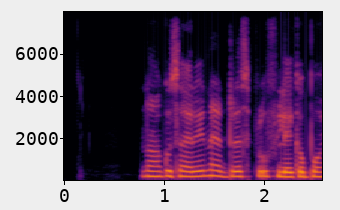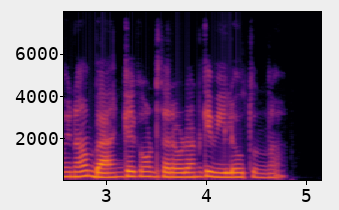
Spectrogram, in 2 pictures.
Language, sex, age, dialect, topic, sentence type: Telugu, female, 18-24, Utterandhra, banking, question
